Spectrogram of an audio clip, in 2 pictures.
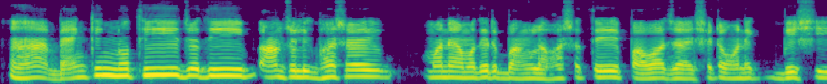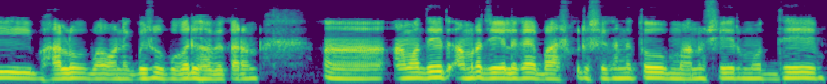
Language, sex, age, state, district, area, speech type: Bengali, male, 45-60, West Bengal, North 24 Parganas, rural, spontaneous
